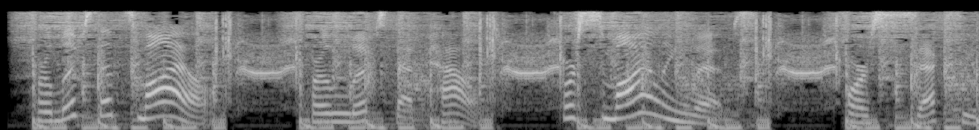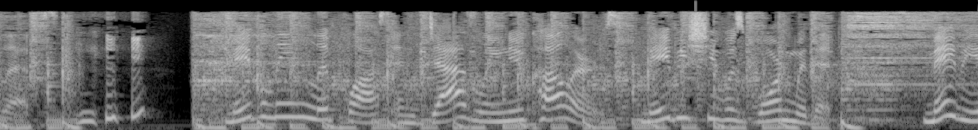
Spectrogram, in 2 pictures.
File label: commercials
